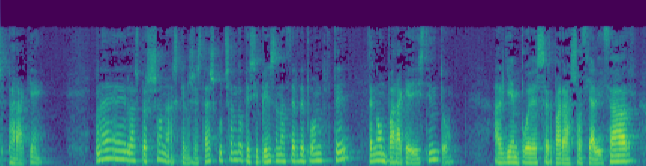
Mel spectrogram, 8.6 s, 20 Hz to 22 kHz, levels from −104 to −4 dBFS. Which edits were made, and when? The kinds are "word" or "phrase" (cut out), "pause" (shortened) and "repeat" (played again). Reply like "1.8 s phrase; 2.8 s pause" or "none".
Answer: 1.3 s word; 3.3 s word; 4.9 s word

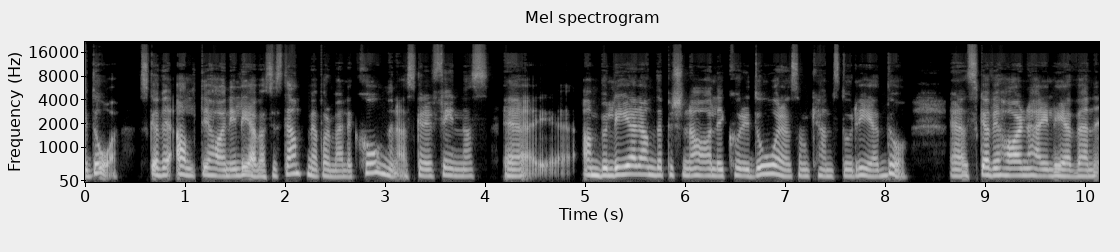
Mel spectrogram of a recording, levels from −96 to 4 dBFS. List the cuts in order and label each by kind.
4.1 s pause; 8.6 s pause

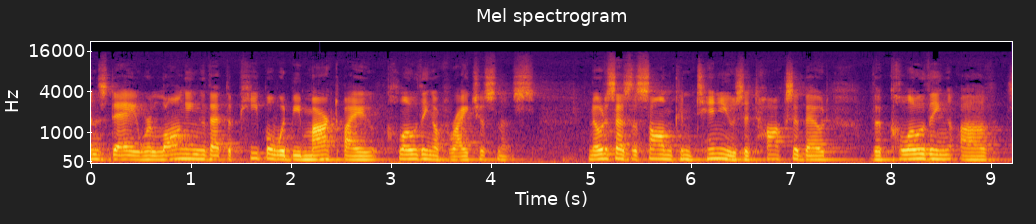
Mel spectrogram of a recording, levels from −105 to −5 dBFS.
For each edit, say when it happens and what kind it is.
none

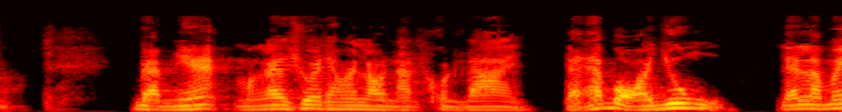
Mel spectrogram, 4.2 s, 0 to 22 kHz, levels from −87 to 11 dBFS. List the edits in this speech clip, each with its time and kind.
2.7 s pause

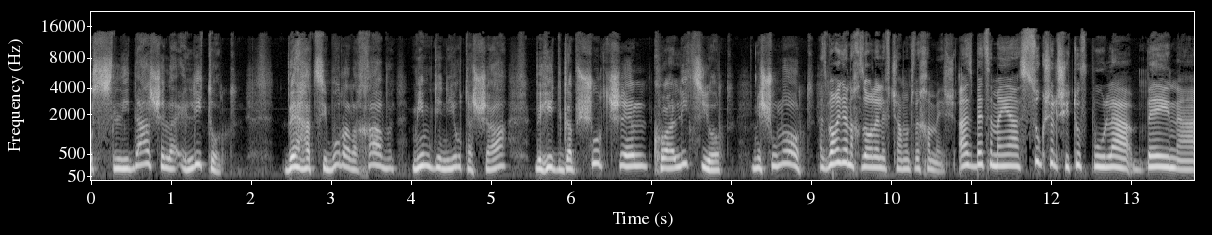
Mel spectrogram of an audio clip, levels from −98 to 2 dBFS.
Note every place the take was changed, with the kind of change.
7.0 s pause

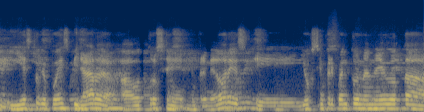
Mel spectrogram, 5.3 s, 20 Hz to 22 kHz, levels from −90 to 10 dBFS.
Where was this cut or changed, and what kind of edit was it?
none

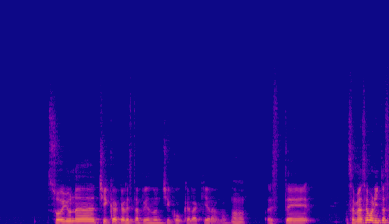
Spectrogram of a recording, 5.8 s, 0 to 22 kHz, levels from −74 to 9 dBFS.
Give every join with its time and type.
3.9 s pause

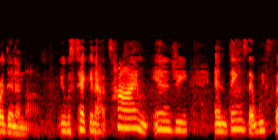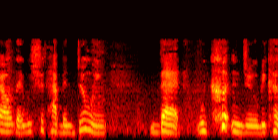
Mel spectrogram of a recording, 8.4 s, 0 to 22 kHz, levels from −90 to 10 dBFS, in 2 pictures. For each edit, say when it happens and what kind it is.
none

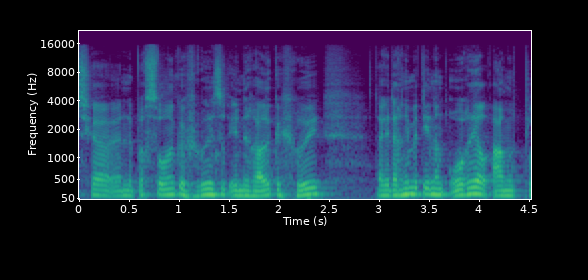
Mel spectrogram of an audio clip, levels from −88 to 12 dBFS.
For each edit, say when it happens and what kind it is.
1.5 s word

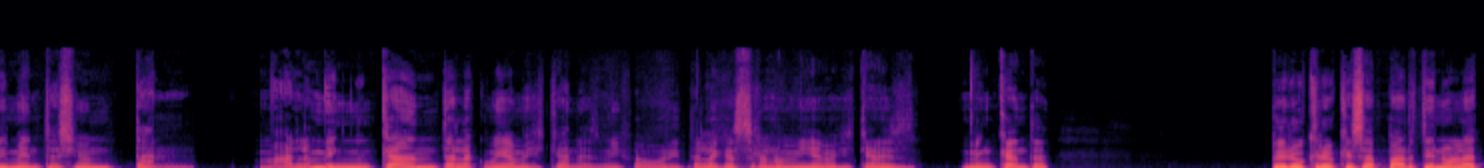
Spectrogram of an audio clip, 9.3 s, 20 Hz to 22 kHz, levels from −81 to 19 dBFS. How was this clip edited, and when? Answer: none

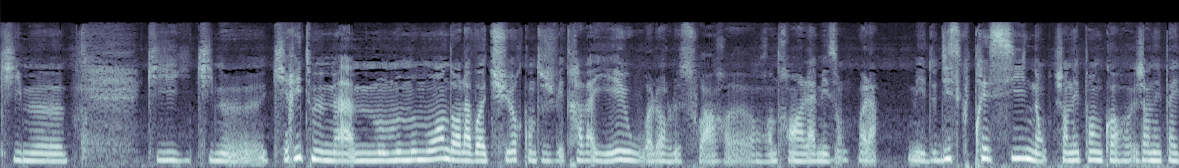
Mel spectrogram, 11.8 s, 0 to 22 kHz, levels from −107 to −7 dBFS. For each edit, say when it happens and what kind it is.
none

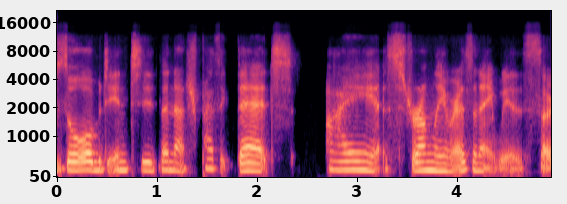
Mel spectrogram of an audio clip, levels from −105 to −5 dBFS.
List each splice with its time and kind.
1.0 s word; 1.8 s phrase

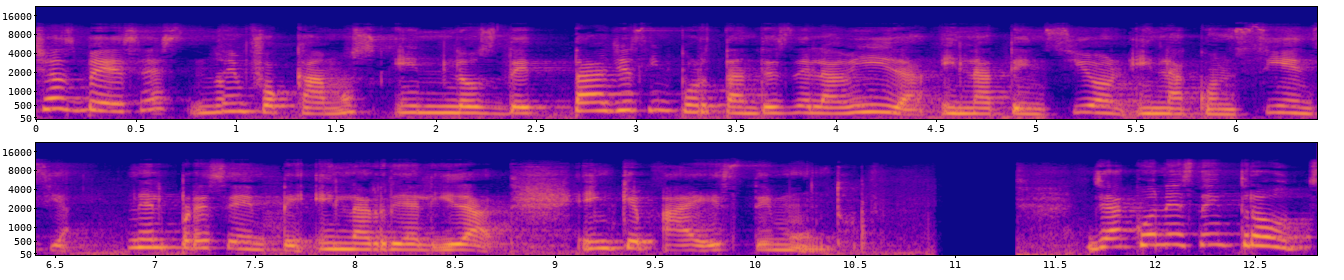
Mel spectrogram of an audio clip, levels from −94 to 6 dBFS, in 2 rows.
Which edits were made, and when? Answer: 0.9 s word; 6.9 s word; 9.5 s word

